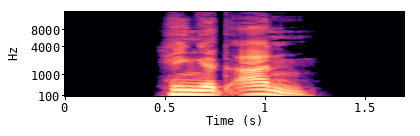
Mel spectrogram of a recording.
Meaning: second-person plural subjunctive I of anhängen
- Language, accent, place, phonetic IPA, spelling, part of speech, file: German, Germany, Berlin, [ˌhɪŋət ˈan], hinget an, verb, De-hinget an.ogg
